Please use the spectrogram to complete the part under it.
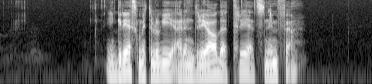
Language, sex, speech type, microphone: Norwegian, male, read, Shure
